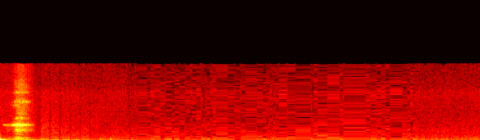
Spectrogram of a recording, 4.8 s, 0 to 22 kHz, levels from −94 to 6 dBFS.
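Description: From 1.37 s to 4.15 s, the audio path was likely starved of fresh data, so the playback software kept refilling the gap by looping the last tiny buffer instead of waiting for new audio. Essentially all of that stretch is made of repeats, and a repeat rate of 200 Hz points to a buffer of about 5 ms. The result is robotic sound from repeated short buffers: the speech becomes a rigid, metallic 200 Hz buzz that only loosely tracks the talking.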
